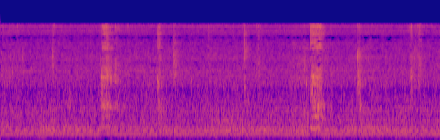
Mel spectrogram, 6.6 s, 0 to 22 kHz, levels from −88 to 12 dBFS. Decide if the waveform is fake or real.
fake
